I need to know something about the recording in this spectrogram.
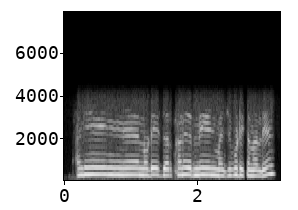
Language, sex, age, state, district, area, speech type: Santali, female, 18-30, Jharkhand, Seraikela Kharsawan, rural, conversation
